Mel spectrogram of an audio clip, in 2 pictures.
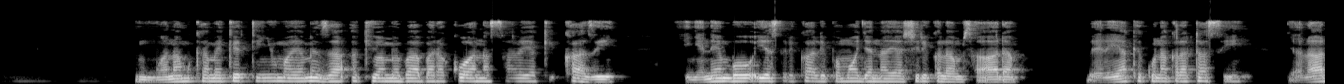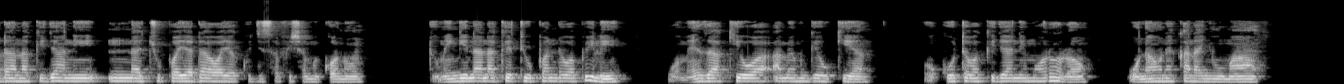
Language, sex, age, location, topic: Swahili, male, 25-35, Kisii, health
